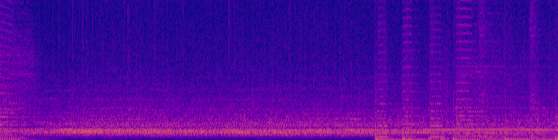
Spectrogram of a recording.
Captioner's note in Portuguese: audience cheering and applauding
